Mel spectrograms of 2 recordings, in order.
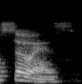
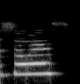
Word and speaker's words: psoas: Have you heard of the PSOAS? Let alone, do you know how to spell it? It's kind of like the word possum, which is O-P-O-S-S-U-M.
